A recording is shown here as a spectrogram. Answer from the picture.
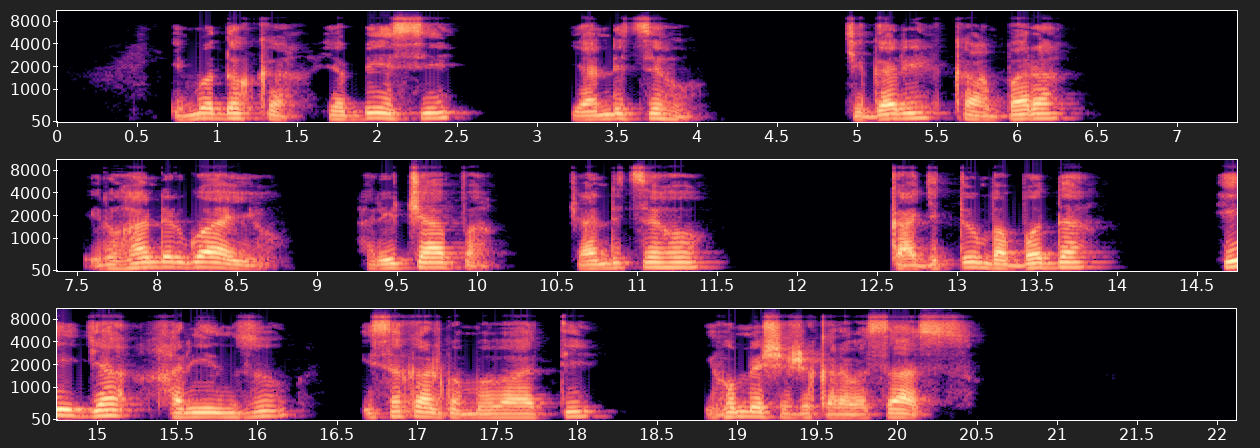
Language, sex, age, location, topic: Kinyarwanda, male, 36-49, Musanze, government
